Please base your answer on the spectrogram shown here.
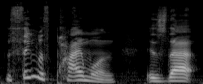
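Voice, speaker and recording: A man's voice: on the high side, huge pitch swings, unhurried, a bit bright, no echo. A man hosting a casual podcast chat, rambling with repeated words and frequent laughs. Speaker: podcast host.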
